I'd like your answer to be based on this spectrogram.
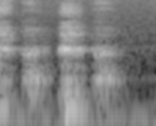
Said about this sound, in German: Du siehst halt erstmal ein Schwarzbild und hörst ein Atmen.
